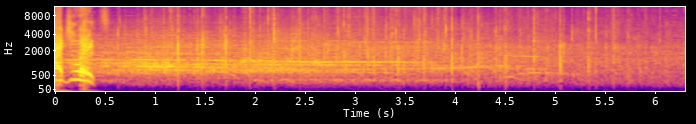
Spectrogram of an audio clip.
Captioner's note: cheers, applause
